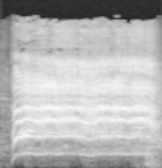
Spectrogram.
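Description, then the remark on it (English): A man's voice lets out one long, loud, strained scream lasting about two seconds, held at a steady pitch before cutting off abruptly, imitating a man screaming as he came out of the water after a pastor dipped him. It sounds like a performed imitation rather than a real scream. “This nigga came out the water screaming.”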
